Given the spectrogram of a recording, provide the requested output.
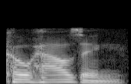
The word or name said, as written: cohousing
